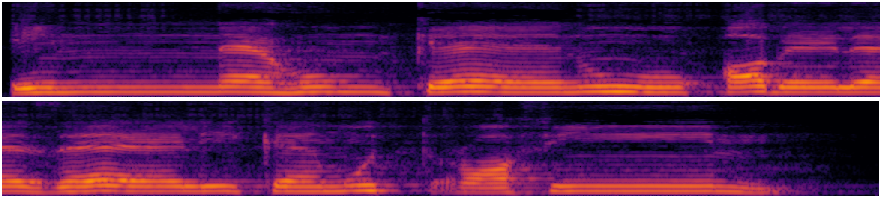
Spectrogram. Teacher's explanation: الميم ساكنة بعدها حرف الكاف، الكاف من حروف الإظهار حكمه إظهار شفهي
